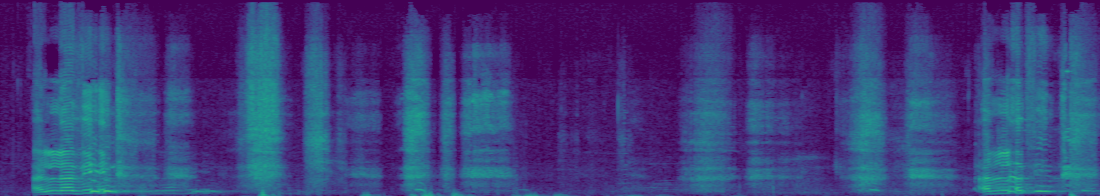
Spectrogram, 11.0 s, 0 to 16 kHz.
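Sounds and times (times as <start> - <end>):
man sniffing and sobbing: 1.5 - 5.5.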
